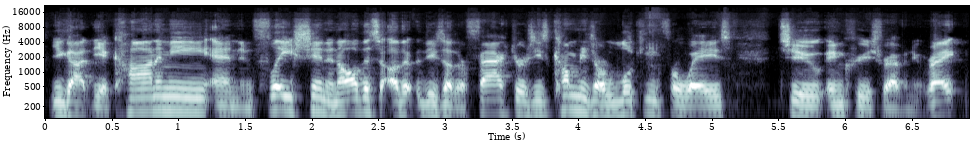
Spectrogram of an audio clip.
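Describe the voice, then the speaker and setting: A man's voice: mid-range voice, a little fast. A man hosting a casual podcast, brash and chatty, swearing freely and repeating his phrases as he riffs. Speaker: podcast host. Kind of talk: casual chat.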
